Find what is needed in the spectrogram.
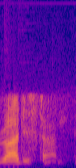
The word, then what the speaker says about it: Rajasthan: and there's a province of India called Rajasthan.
